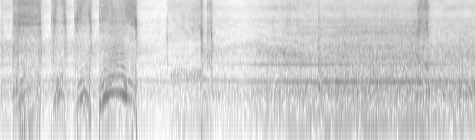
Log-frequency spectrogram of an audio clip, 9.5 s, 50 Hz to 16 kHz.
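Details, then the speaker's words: Dyson DC28 Animal vacuum cycling on and off: rough, uneven motor roar, then a long wind-down with faint clicking. Owner suspects the cleaner head rather than the motor, but is unsure. "Motor on this doesn't sound too good, but I don't know if that's the motor or if that's the cleaner head. It sounds to me like the noise is coming from the cleaner head, because there's also that like brr, that like clicking noise when it winds down."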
